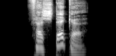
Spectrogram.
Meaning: nominative/accusative/genitive plural of Versteck
- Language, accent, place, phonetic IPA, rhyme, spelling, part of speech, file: German, Germany, Berlin, [fɛɐ̯ˈʃtɛkə], -ɛkə, Verstecke, noun, De-Verstecke.ogg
